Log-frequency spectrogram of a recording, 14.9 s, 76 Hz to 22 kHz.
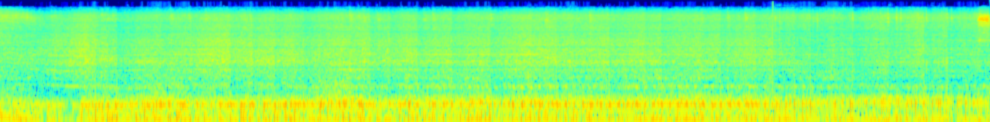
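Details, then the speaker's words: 1998 Toyota Paseo turbo build (Precision 5831e turbo, Haltech ECU, forged internals) on open exhaust: deep loud steady drone at idle; just the open exhaust setup, engine running fine. "you're probably wondering why my car sounds like that. That's where the exhaust is, if you can hear me."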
